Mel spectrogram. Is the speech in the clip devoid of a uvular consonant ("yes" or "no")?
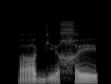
no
